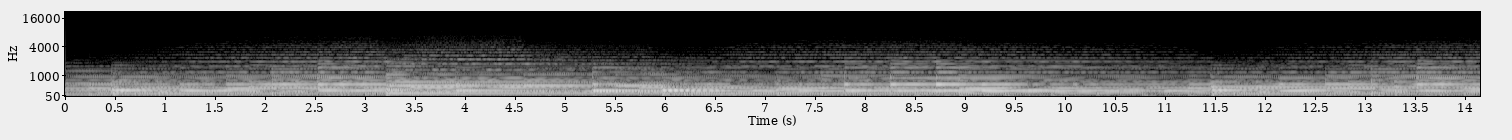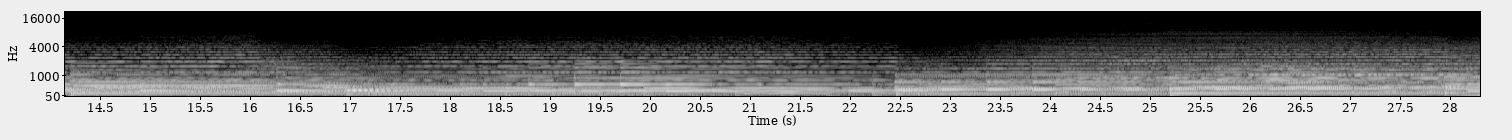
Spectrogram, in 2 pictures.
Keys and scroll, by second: 2.6 ctrl+z, 5.2 ctrl+z, 14.8 ctrl+z, 21.8 w.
